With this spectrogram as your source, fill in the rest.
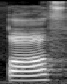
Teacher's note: حروف مستعلیہ یعنی کہ جو 7 ہیوی لیٹرز ہیں، پر حروف ہیں، ان کے ساتھ الف آ جائے تو الف کو بھی ہم پر پڑھیں گے، ہیوی پڑھیں گے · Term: ہیوی الف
